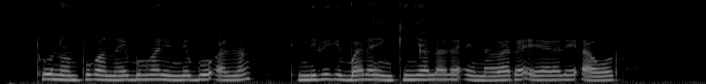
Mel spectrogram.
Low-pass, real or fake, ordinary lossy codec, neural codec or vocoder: none; real; none; none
